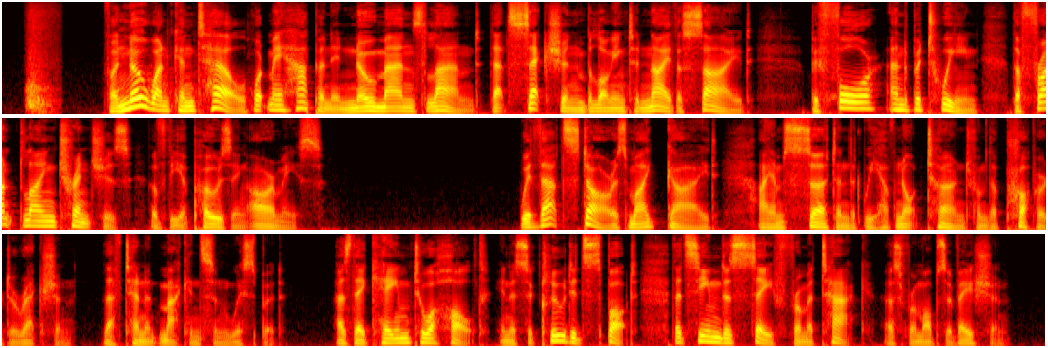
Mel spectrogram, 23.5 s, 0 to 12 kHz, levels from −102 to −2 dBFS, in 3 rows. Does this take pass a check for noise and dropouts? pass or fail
fail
